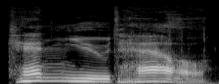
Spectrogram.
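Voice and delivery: drawn-out teasing question; very slow tease. Real, not acted. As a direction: stretch it out knowingly. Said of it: "Can you tell that".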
